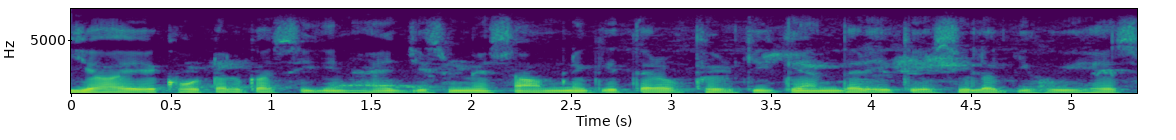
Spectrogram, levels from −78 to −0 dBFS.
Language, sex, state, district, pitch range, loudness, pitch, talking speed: Hindi, male, Uttar Pradesh, Lalitpur, 90-100 Hz, -17 LUFS, 95 Hz, 200 wpm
